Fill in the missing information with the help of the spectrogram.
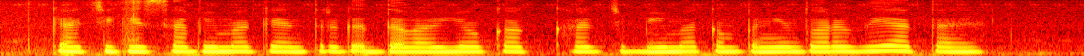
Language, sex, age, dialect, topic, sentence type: Hindi, female, 25-30, Awadhi Bundeli, banking, question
